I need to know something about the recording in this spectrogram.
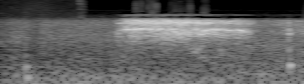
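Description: A breathy hiss lasting about a second, heard over a telephone line.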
